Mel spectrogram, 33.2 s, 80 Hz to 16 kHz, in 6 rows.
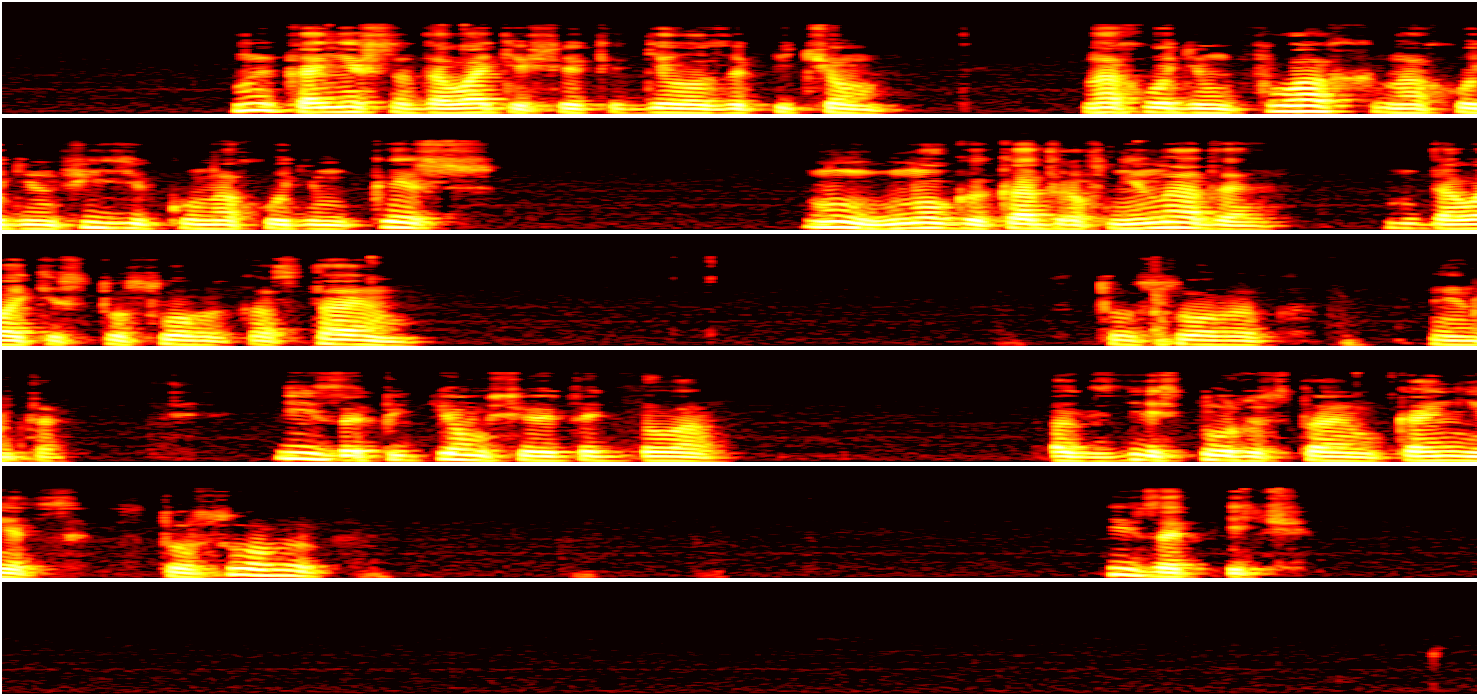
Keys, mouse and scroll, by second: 0.3 middle click, 1.6 click, 5.6-7.2 scroll down 2, 7.2 click, 7.2-8.8 scroll down 2, 9.8 click, 13.6 click, 18.1-18.8 scroll down 2, 21.8 click, 26.8 click.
